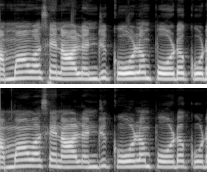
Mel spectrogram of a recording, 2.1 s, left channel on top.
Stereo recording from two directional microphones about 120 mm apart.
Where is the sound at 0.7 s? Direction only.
30° left (ahead or behind).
